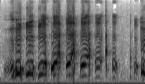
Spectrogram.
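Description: A baby laughing hard: a quick run of high-pitched laughs, about five a second, that stops shortly before the end.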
